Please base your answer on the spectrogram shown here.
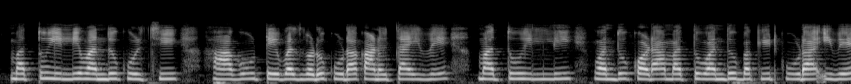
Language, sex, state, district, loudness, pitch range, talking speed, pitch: Kannada, female, Karnataka, Bidar, -17 LUFS, 245-255 Hz, 125 wpm, 250 Hz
